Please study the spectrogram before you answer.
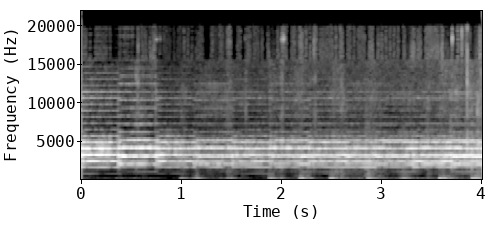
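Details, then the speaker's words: E.M.S. FirePoint 5004 home fire alarm system, sound-alarms test: several shrill, piercing tones together with a low pulsing beat; all sounders working, very loud and clearly audible throughout the house. "you know whatever you are in the house you can hear it quite clearly and it's very loud so it's doing what it needs to do basically there's no way you're going to sleep through that or anything"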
